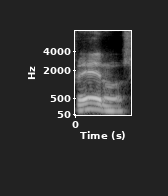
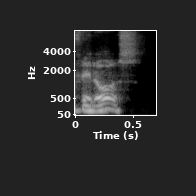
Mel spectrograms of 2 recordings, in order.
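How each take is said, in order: First: The stress is on the first syllable. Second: The stress is on the last syllable. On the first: The speaker calls it wrong. "Tú no dices feroz" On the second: The speaker calls it right. "Que es aguda"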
